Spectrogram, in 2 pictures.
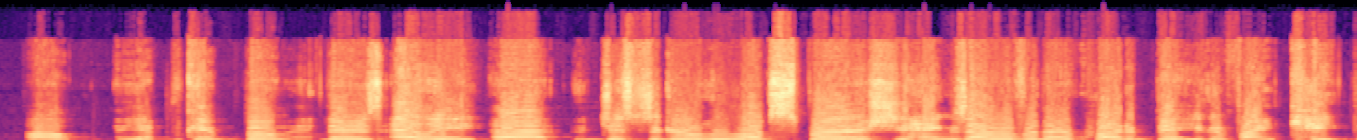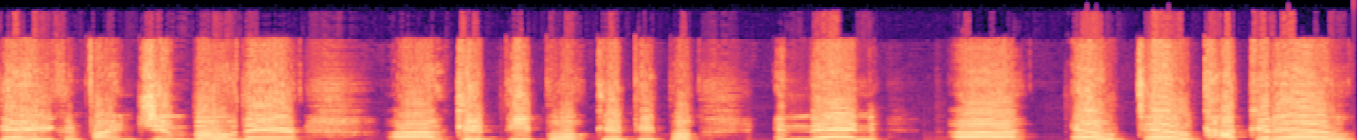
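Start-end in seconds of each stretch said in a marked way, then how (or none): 12.1-13.5 poor, clumsy, put-on Spanish accent. Reading out a channel name for viewers: bad Spanish accent. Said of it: "my Spanish accent is not very good".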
